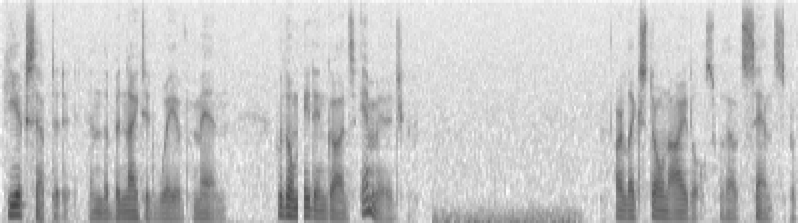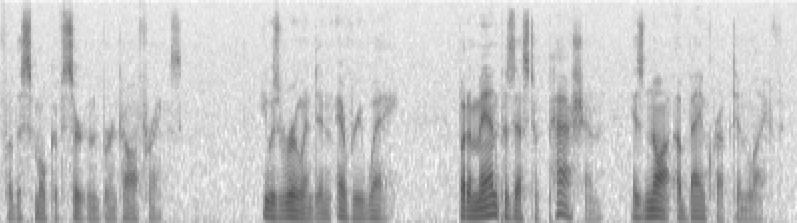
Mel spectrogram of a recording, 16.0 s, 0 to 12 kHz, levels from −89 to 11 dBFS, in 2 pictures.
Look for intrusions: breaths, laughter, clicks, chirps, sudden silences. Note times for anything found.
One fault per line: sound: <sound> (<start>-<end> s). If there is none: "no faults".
sound: dropout (3.0-3.0 s)
sound: thud (4.3-5.9 s)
